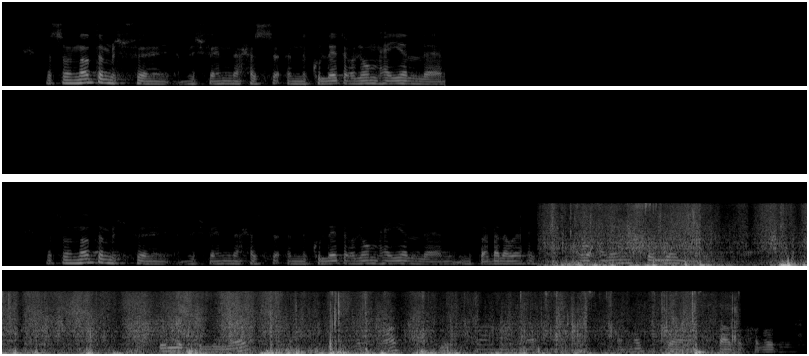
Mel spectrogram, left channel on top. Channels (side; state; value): left; drops out; at 4.5 s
